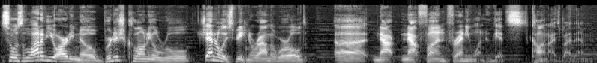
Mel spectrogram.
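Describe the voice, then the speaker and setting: A man's voice: on the low side, very animated, brisk, over music. A young man of Egyptian heritage casually explaining history in a chatty video monologue, with self-deprecating asides.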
